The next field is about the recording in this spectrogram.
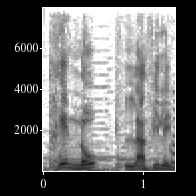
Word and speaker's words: Renaud Lavillenie: Renaud Lavillenie. – Continua. – Renaud Lavillenie. – Continua. – Uma hora depois. – Continua. – Renaud Lavillenie. – Continua. – Duas horas depois. – Renaud Lavillenie.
